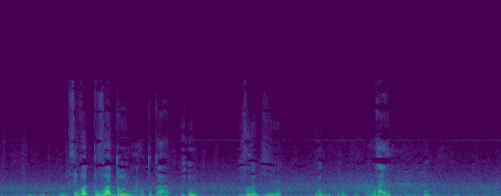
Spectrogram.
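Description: A man speaks close to a phone microphone, in short calm phrases.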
